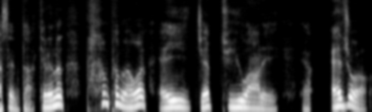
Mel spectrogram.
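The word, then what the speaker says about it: Azure: 근데 클라우드 데이터 센터 걔네는 상품을 AF Dura 에조 발음 하는데 에조의 성장률이 무려 35%가 됐어요.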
